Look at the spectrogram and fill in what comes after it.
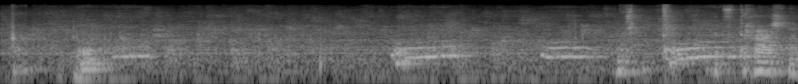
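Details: Fox held at an animal quarantine centre, giving short tonal whining calls with a bent, slightly falling pitch in bursts near one, four, five and six-and-a-half seconds, over indoor room noise and faint clatter.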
